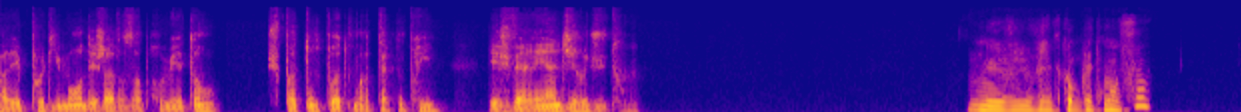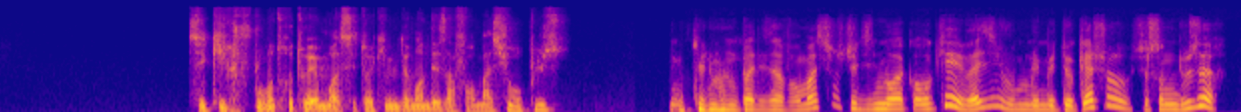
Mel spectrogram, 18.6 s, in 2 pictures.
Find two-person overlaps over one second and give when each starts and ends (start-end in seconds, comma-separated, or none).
none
